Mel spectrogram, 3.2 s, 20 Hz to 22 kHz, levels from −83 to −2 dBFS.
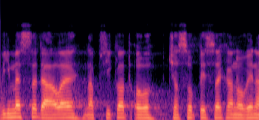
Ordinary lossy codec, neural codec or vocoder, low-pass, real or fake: Opus, 32 kbps; none; 7.2 kHz; real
